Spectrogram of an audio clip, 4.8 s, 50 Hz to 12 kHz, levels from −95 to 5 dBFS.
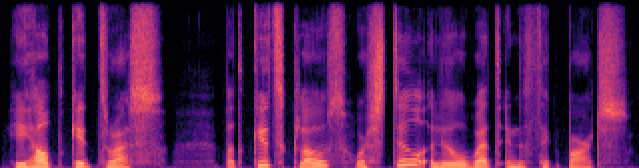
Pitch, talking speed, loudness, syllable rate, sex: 215 Hz, 200 wpm, -20 LUFS, 4.9 syllables/s, female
